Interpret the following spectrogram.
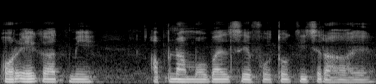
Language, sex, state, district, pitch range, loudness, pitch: Hindi, male, Arunachal Pradesh, Lower Dibang Valley, 115-120 Hz, -19 LUFS, 120 Hz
